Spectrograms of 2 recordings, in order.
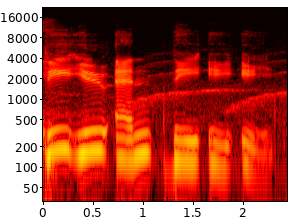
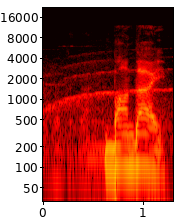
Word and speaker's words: Dundee: D-U-N-D-E-E. Dundee. It's Dundee. Bondi. Yeah. Bondi. Okay, listen. J is silent.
